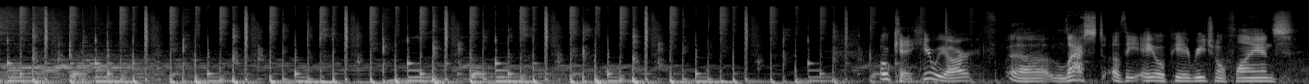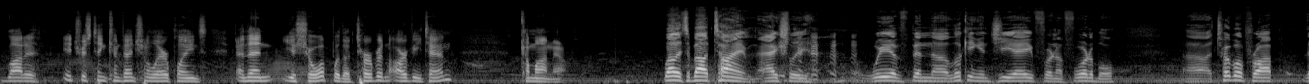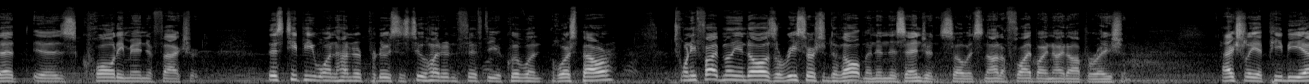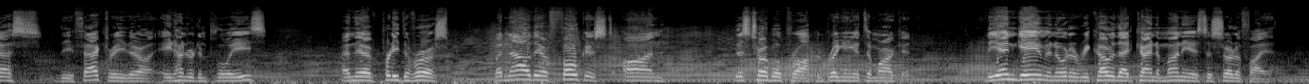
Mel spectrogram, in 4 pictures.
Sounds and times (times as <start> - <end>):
Speech: 8.8 - 17.6, 18.3 - 18.8, 19.8 - 24.2, 25.0 - 28.2, 28.9 - 32.4, 33.0 - 37.5, 38.4 - 41.9, 42.7 - 45.9, 46.6 - 48.4, 49.1 - 52.0.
